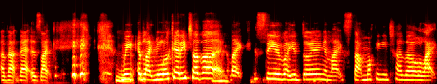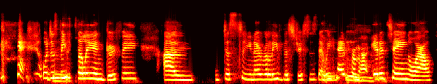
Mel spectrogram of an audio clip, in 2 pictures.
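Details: Adult; typical speech.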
